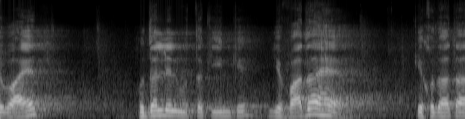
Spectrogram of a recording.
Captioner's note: Arabic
